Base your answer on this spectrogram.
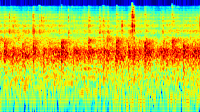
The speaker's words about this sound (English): God is so good. You ought to clap your hands for the goodness of God.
